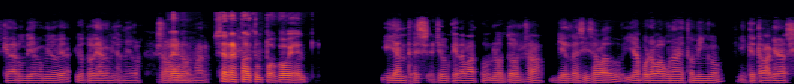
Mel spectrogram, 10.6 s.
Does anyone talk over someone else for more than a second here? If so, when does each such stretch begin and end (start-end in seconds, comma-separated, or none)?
none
